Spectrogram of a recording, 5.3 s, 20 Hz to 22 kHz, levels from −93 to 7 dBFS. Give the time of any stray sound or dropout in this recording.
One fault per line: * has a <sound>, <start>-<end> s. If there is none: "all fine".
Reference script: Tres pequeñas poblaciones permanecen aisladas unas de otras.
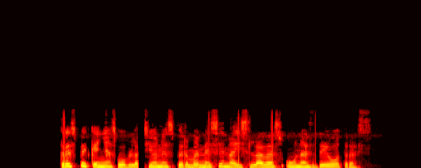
* has a dropout, 1.7-1.8 s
